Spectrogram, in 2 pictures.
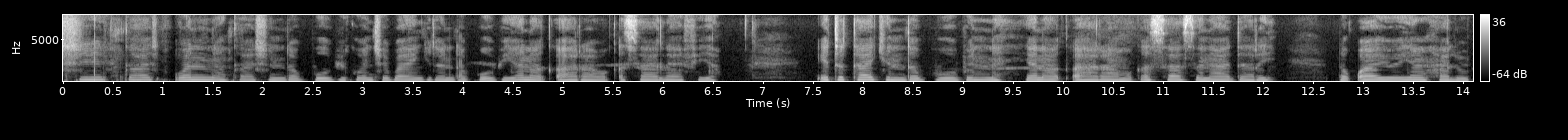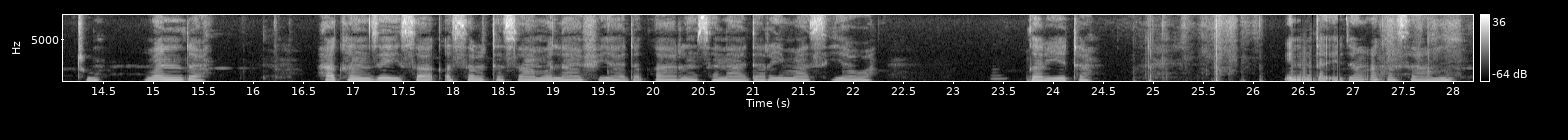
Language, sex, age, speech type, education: Hausa, female, 46-60, spontaneous, tertiary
